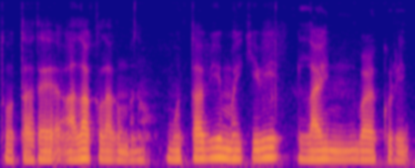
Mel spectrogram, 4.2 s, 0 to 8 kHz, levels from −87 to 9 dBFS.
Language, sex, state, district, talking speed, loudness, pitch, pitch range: Nagamese, male, Nagaland, Kohima, 160 wpm, -22 LUFS, 105 Hz, 100-115 Hz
